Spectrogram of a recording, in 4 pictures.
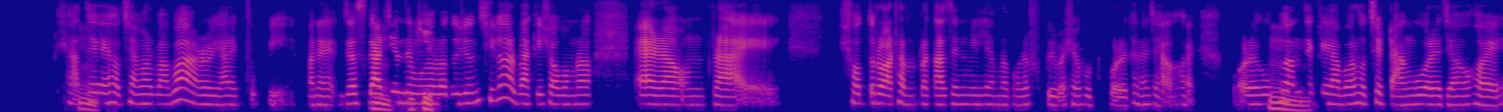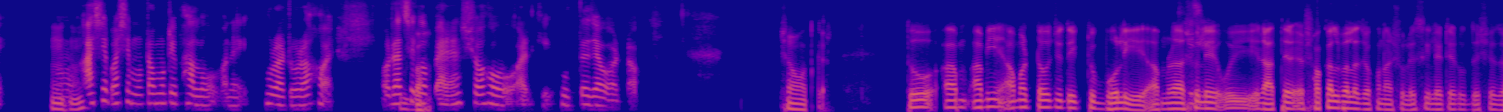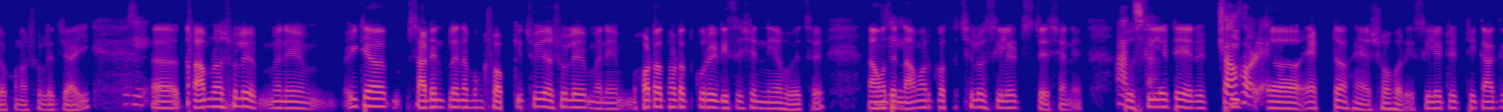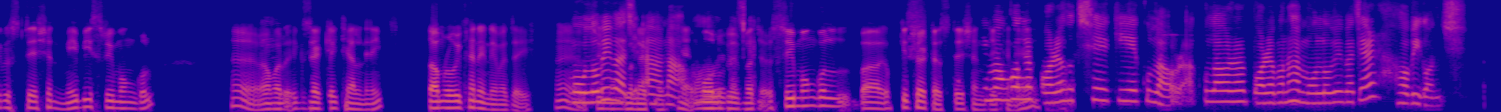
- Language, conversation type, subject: Bengali, unstructured, আপনি সর্বশেষ কোথায় বেড়াতে গিয়েছিলেন?
- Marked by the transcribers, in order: "মধ্যে" said as "মদ্ধে"; other background noise; horn; unintelligible speech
